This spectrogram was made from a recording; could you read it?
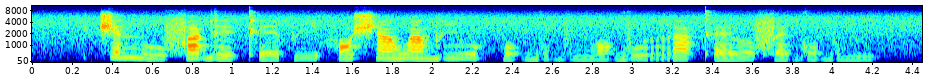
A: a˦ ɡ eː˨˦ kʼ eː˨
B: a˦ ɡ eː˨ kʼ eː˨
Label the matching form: B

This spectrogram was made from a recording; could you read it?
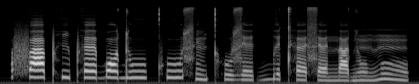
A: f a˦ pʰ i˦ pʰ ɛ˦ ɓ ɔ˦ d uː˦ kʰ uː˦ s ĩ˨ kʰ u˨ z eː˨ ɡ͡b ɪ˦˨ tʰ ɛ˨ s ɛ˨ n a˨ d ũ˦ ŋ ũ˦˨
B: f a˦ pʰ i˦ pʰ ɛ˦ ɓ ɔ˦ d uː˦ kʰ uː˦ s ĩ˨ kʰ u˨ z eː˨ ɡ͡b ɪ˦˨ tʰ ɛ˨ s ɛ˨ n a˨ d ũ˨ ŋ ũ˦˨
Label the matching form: B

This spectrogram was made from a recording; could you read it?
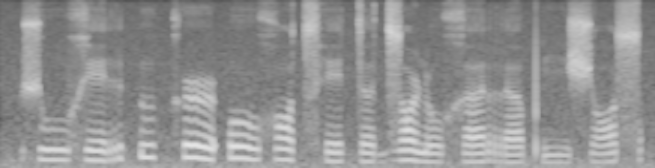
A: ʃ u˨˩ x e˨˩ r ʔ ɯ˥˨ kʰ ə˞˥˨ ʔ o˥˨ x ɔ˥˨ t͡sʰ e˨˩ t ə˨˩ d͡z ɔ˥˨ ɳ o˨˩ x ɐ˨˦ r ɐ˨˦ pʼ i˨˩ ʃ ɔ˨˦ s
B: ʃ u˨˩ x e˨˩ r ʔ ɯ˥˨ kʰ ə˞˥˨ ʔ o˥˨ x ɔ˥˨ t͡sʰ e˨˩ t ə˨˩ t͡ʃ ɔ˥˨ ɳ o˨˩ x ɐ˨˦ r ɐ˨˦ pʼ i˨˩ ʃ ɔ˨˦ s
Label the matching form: A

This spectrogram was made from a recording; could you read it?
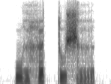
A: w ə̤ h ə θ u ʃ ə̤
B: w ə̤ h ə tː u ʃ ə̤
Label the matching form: B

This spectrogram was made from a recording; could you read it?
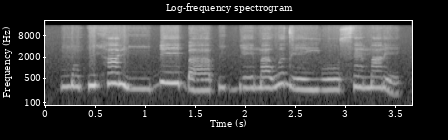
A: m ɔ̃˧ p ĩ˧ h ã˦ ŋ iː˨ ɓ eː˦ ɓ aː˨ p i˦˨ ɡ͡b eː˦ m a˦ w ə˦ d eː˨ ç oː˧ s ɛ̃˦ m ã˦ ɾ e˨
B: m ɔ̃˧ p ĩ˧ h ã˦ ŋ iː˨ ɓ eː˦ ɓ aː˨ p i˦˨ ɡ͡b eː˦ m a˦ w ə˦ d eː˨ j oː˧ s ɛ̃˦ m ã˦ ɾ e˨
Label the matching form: B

